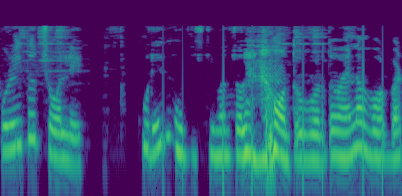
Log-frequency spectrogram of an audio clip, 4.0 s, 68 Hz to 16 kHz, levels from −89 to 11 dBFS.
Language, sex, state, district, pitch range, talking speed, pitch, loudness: Bengali, female, West Bengal, Kolkata, 200-250 Hz, 225 wpm, 210 Hz, -19 LUFS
